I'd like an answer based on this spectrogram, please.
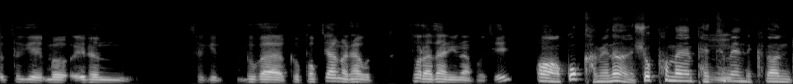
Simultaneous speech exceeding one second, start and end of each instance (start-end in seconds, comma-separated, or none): none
